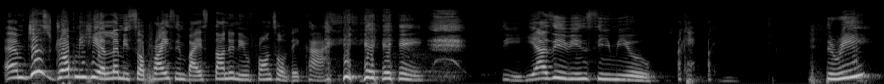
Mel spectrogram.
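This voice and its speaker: A woman performing an outspoken, teasing married friend in a dramatized reading, animated and exclamatory. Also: high voice, a little slow. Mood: playful.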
